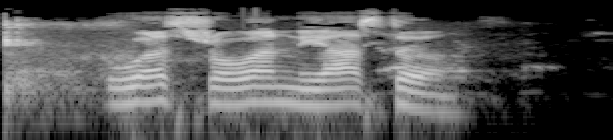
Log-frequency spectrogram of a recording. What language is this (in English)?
Yidgha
